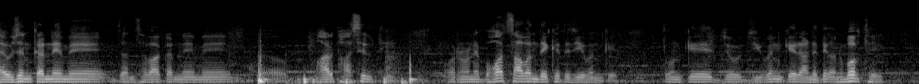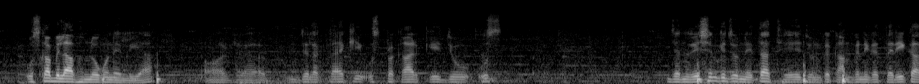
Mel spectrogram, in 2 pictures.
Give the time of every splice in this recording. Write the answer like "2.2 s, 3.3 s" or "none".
none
